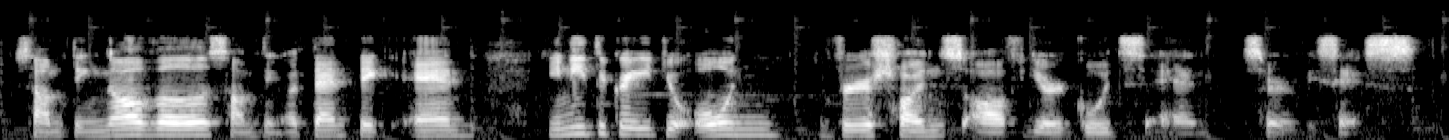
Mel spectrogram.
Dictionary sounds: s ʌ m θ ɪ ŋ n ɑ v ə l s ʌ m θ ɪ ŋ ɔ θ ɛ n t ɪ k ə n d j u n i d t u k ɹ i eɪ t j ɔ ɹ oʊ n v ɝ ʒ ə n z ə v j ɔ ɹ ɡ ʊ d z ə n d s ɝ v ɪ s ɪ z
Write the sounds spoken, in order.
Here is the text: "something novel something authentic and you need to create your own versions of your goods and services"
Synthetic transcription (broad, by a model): s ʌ m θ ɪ ŋ n ɑ v ə l s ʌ m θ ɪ ŋ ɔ t ɛ n t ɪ k ə n d j u n i d t u k ɹ i eɪ t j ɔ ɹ oʊ n v ɝ ʃ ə n s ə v j ɔ ɹ ɡ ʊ d s ə n d s ɝ v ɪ s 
